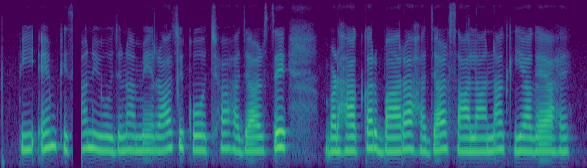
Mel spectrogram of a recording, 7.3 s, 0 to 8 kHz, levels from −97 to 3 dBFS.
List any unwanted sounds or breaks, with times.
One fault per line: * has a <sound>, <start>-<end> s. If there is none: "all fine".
* has a dropout, 0.9-1.0 s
